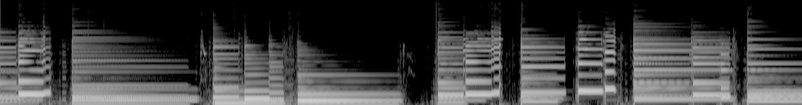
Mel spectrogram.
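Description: Background music: a guitar plucking single notes and short chords, each ringing out and fading, with a few notes sliding in pitch. It starts suddenly out of silence.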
